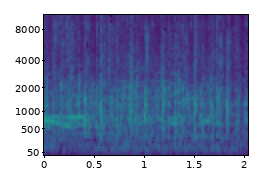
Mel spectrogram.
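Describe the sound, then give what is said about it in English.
A Notre Dame crowd at a college baseball game claps and cheers with a runner on base. Quick claps ripple over a constant crowd murmur at a moderate, fairly soft level. “boy, I'll tell you, this Notre Dame crowd is fired up. You know, they get a guy on base and they're ready to get something going.”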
